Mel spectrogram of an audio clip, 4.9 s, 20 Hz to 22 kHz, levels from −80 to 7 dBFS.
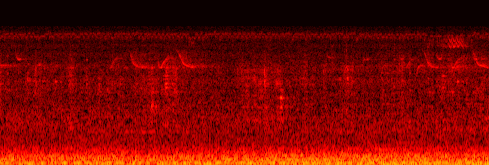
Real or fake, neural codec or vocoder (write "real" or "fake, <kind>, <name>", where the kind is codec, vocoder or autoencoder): real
